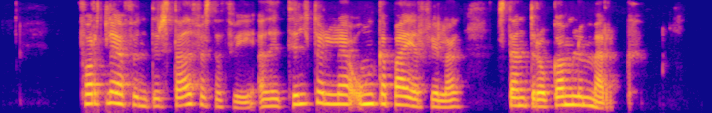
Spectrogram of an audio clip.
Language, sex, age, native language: Icelandic, female, 30-39, Icelandic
